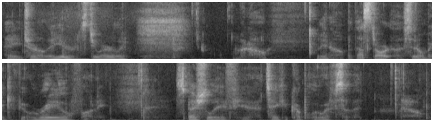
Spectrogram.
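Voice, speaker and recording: A man's voice: level tone, normal speed. A man playing a jaded, boozy factory worker in an ASMR roleplay, rambling in a hesitant, sardonic drawl that often drops toward a whisper. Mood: laid-back, sly. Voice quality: gravelly, low, partly whispered.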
